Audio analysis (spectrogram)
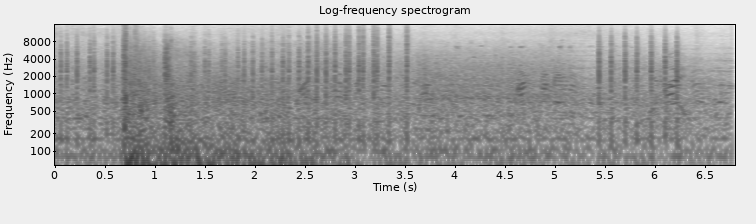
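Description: Rapid machine-gun bursts crackle with scattered heavier booms of a tank cannon and gunfire in the WWII game Gates of Hell during a German frontal assault, dense and continuous, with a voice talking over the battle.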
